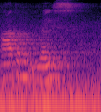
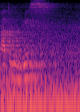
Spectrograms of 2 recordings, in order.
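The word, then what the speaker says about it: Riess: Even today, right, there's an astrophysicist called Adam Rice. Uh, no, sorry, I pronounced that wrong. Adam Reese and he won a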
